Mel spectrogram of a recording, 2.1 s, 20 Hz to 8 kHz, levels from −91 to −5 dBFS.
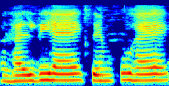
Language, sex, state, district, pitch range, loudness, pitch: Hindi, female, Chhattisgarh, Balrampur, 210-230 Hz, -17 LUFS, 225 Hz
